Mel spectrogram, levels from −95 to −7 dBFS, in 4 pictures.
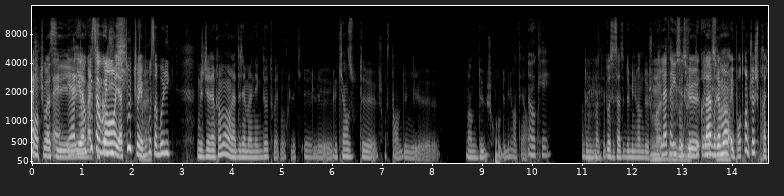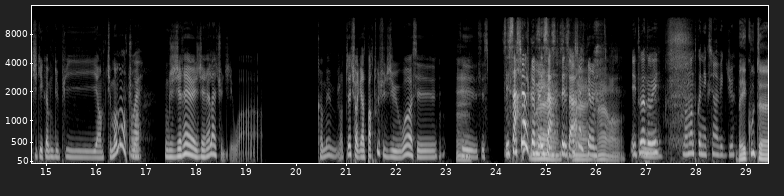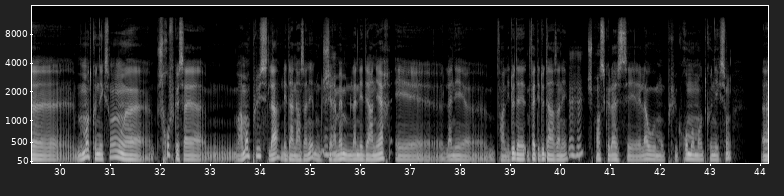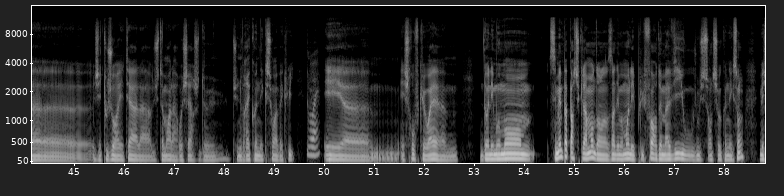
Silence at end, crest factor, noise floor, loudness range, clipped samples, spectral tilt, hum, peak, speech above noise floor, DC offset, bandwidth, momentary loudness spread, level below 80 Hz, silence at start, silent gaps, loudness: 0 s; 22 dB; under -90 dBFS; 12 LU; under 0.1%; -5.5 dB/octave; none; -14 dBFS; over 54 dB; under 0.1%; 12 kHz; 18 LU; -54 dBFS; 0 s; 8.43-8.66 s, 10.59-10.99 s, 17.30-17.34 s, 19.48-20.42 s, 24.02-24.08 s, 43.85-44.01 s; -36 LUFS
